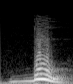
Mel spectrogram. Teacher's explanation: ولما نطقت بو نطقت الباء الساكنة في لحظة ب، ونطقت الضم القصير بو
